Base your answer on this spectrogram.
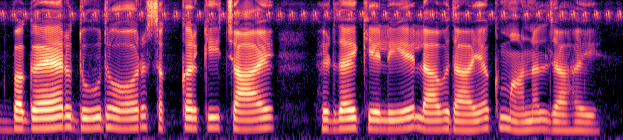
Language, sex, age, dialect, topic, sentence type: Magahi, female, 36-40, Central/Standard, agriculture, statement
